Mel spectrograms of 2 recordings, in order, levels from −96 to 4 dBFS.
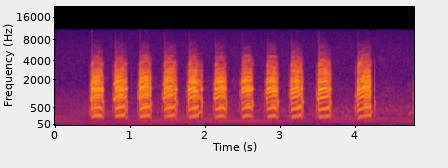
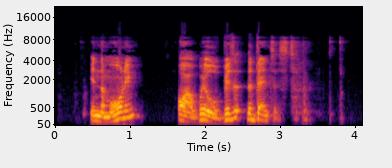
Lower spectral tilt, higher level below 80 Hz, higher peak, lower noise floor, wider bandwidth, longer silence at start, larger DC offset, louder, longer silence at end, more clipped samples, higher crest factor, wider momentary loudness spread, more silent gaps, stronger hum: second, -2 dB/octave vs -5 dB/octave; about the same, -60 dBFS vs -58 dBFS; about the same, -2 dBFS vs 0 dBFS; second, -43 dBFS vs -49 dBFS; first, 11.5 kHz vs 9.4 kHz; about the same, 0.45 s vs 0.45 s; neither; about the same, -14 LUFS vs -15 LUFS; second, 0.55 s vs 0.75 s; neither; about the same, 14 dB vs 18 dB; second, 3 LU vs 17 LU; neither; first, 60 Hz at -50 dBFS vs none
